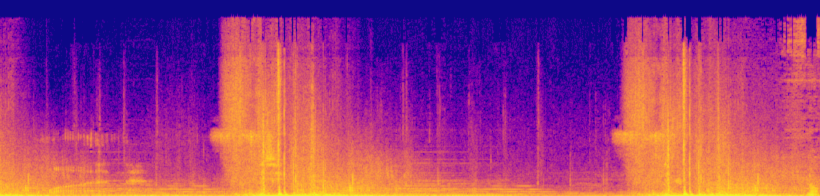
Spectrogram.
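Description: A Confringo blasting spell goes off twice in Hogwarts Legacy, each blast a broad, loud burst of fiery crackle with a long rumbling tail, separated by quieter game ambience and a voice talking.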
